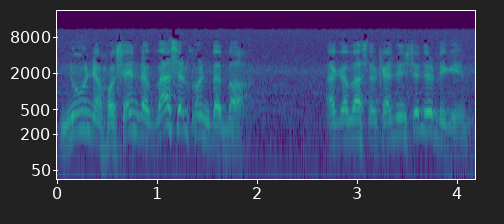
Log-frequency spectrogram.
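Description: An Arabic grammar teacher lectures his class in a lively, swooping voice that sits a bit high for a man. He stresses points hard in animated teaching and pauses to dictate notes to his students. The audio is poor, with faint noise underneath.

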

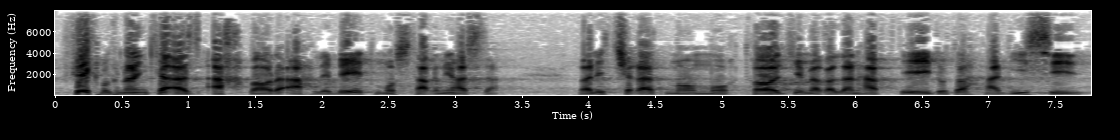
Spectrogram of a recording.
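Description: A male seminary teacher giving a religious law lecture, repeating references slowly and mixing in recited phrases. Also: medium pitch. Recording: long reverberant hall sound.

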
